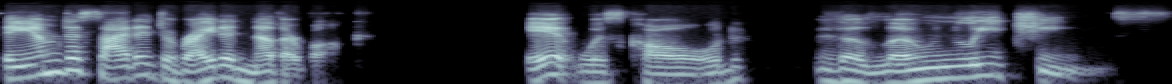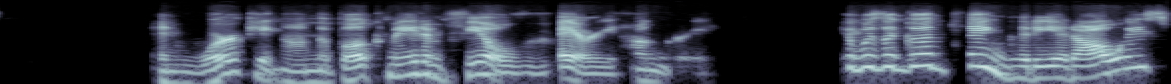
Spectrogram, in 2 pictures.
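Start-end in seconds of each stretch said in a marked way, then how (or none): none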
